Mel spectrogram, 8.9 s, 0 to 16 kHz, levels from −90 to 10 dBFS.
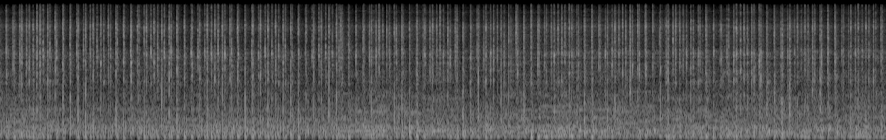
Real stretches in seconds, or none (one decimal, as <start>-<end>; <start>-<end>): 0.4-3.4

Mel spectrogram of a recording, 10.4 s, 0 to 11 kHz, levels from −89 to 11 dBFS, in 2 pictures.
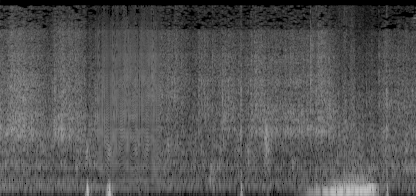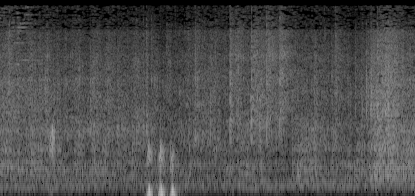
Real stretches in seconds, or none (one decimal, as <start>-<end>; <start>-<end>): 0.0-1.2; 2.0-10.4

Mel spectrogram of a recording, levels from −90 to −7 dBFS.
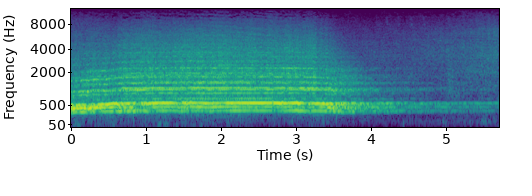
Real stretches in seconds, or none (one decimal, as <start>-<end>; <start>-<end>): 2.0-2.7; 3.2-3.9

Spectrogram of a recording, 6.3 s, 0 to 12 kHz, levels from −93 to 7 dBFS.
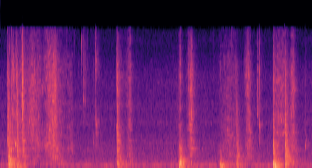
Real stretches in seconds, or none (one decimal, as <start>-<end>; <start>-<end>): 0.8-3.0; 5.1-6.3

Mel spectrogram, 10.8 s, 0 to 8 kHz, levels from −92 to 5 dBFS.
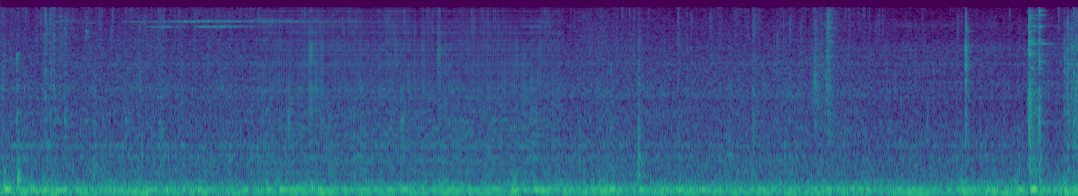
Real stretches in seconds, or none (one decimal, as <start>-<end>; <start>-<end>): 0.0-2.6; 5.6-10.8

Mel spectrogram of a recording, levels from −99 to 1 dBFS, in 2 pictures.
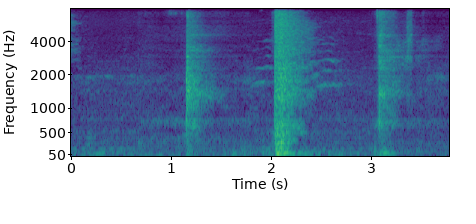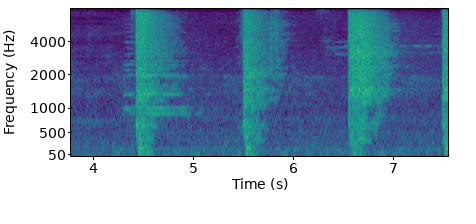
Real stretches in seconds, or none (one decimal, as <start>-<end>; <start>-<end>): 0.0-0.7; 1.8-3.0; 4.2-7.6

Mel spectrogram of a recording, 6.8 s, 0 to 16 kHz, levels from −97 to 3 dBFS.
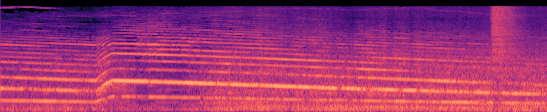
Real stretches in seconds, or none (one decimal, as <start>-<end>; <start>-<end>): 0.0-1.7; 2.5-6.8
